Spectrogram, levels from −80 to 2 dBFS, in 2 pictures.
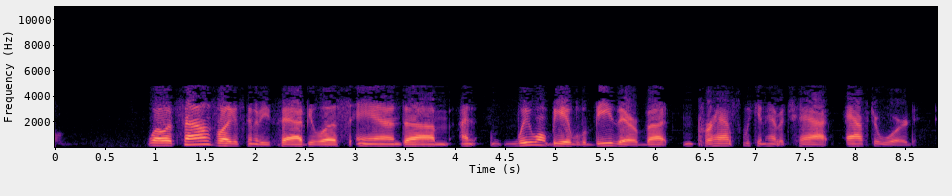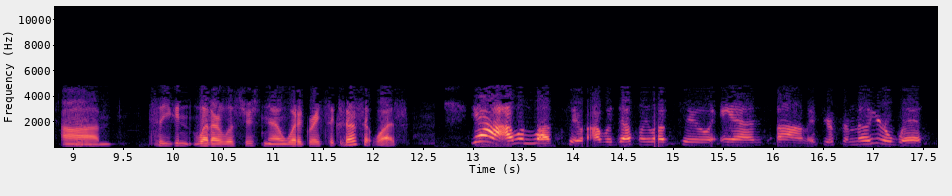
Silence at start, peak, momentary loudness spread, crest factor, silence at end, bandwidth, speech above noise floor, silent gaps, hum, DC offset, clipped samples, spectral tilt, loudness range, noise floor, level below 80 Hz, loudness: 0.95 s; -4 dBFS; 13 LU; 20 dB; 0.15 s; 5 kHz; 44 dB; none; none; under 0.1%; under 0.1%; -8.5 dB/octave; 5 LU; -67 dBFS; -70 dBFS; -23 LUFS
